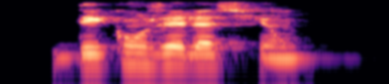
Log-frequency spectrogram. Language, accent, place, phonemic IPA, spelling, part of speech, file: French, France, Lyon, /de.kɔ̃.ʒe.la.sjɔ̃/, décongélation, noun, LL-Q150 (fra)-décongélation.wav
- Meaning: thawing, defrosting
